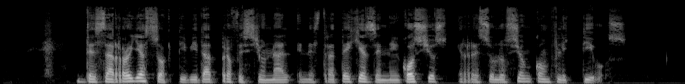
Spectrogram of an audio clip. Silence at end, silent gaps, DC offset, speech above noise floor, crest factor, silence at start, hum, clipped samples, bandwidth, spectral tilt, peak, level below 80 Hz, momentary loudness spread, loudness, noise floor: 0.6 s; none; under 0.1%; 40 dB; 22 dB; 0.45 s; none; under 0.1%; 16 kHz; -4.5 dB/octave; -4 dBFS; -60 dBFS; 12 LU; -26 LUFS; -65 dBFS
